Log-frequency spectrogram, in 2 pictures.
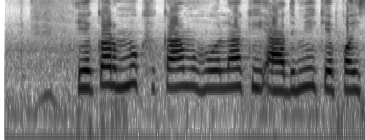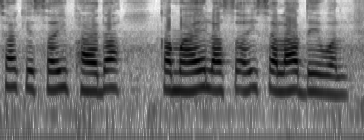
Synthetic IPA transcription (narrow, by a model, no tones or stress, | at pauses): ekəɾmukʰkamɦolakiʔad̪mikepəɪsakesəɦipʰajd̪a | kəmaelasəɦisəlaɦd̪ebəl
